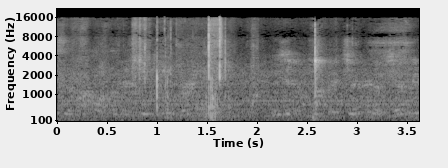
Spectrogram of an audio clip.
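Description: A plastic water bottle crinkles and clicks close by.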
